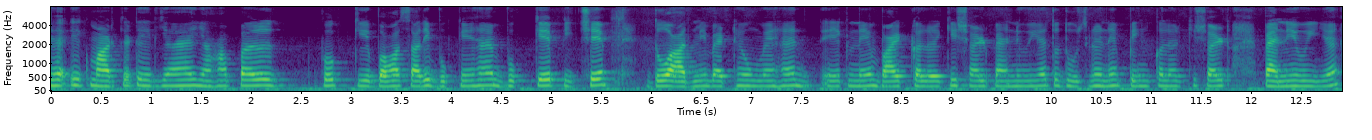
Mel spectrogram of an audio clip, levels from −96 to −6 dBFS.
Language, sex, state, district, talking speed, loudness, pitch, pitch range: Hindi, female, Bihar, Jahanabad, 185 wpm, -31 LUFS, 195 Hz, 190-205 Hz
